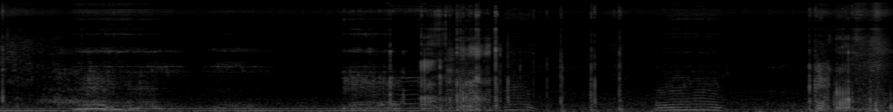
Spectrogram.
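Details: Low, rattling snores with one louder buzzing, tonal snore near the end, keeping the listener awake at bedtime: ordinary snoring.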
